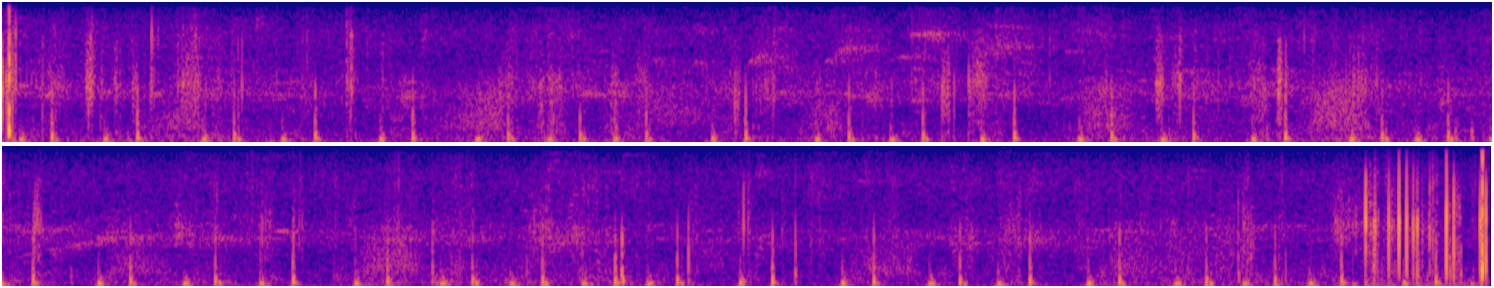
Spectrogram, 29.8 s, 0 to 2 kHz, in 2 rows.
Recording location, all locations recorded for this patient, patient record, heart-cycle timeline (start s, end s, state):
pulmonary valve (PV)
aortic valve (AV)+pulmonary valve (PV)+tricuspid valve (TV)+mitral valve (MV)
#Age: Child
#Sex: Female
#Height: 124.0 cm
#Weight: 25.1 kg
#Pregnancy status: False
#Murmur: Absent
#Murmur locations: nan
#Most audible location: nan
#Systolic murmur timing: nan
#Systolic murmur shape: nan
#Systolic murmur grading: nan
#Systolic murmur pitch: nan
#Systolic murmur quality: nan
#Diastolic murmur timing: nan
#Diastolic murmur shape: nan
#Diastolic murmur grading: nan
#Diastolic murmur pitch: nan
#Diastolic murmur quality: nan
#Outcome: Abnormal
#Campaign: 2014 screening campaign
0.00	0.77	unannotated
0.77	1.04	diastole
1.04	1.16	S1
1.16	1.36	systole
1.36	1.48	S2
1.48	2.02	diastole
2.02	2.14	S1
2.14	2.34	systole
2.34	2.44	S2
2.44	2.82	diastole
2.82	2.94	S1
2.94	3.14	systole
3.14	3.24	S2
3.24	3.80	diastole
3.80	3.90	S1
3.90	4.12	systole
4.12	4.22	S2
4.22	4.76	diastole
4.76	4.88	S1
4.88	5.08	systole
5.08	5.18	S2
5.18	5.48	diastole
5.48	5.60	S1
5.60	5.80	systole
5.80	5.90	S2
5.90	6.14	diastole
6.14	6.24	S1
6.24	6.46	systole
6.46	6.56	S2
6.56	7.12	diastole
7.12	7.22	S1
7.22	7.44	systole
7.44	7.56	S2
7.56	8.14	diastole
8.14	8.26	S1
8.26	8.48	systole
8.48	8.58	S2
8.58	8.90	diastole
8.90	9.02	S1
9.02	9.22	systole
9.22	9.34	S2
9.34	9.80	diastole
9.80	9.92	S1
9.92	10.12	systole
10.12	10.24	S2
10.24	10.78	diastole
10.78	10.90	S1
10.90	11.10	systole
11.10	11.22	S2
11.22	11.62	diastole
11.62	11.74	S1
11.74	11.92	systole
11.92	12.02	S2
12.02	12.52	diastole
12.52	12.64	S1
12.64	12.84	systole
12.84	12.96	S2
12.96	13.48	diastole
13.48	13.62	S1
13.62	13.82	systole
13.82	13.92	S2
13.92	14.16	diastole
14.16	14.28	S1
14.28	14.48	systole
14.48	14.58	S2
14.58	14.90	diastole
14.90	15.02	S1
15.02	15.22	systole
15.22	15.34	S2
15.34	15.88	diastole
15.88	16.00	S1
16.00	16.18	systole
16.18	16.30	S2
16.30	16.74	diastole
16.74	16.86	S1
16.86	17.06	systole
17.06	17.16	S2
17.16	17.50	diastole
17.50	17.62	S1
17.62	17.82	systole
17.82	17.92	S2
17.92	18.44	diastole
18.44	18.56	S1
18.56	18.76	systole
18.76	18.86	S2
18.86	19.28	diastole
19.28	19.42	S1
19.42	19.62	systole
19.62	19.72	S2
19.72	20.00	diastole
20.00	20.12	S1
20.12	20.32	systole
20.32	20.44	S2
20.44	20.72	diastole
20.72	20.84	S1
20.84	21.04	systole
21.04	21.16	S2
21.16	21.38	diastole
21.38	21.48	S1
21.48	21.66	systole
21.66	21.80	S2
21.80	22.28	diastole
22.28	22.40	S1
22.40	22.60	systole
22.60	22.72	S2
22.72	23.30	diastole
23.30	23.42	S1
23.42	23.62	systole
23.62	23.74	S2
23.74	24.18	diastole
24.18	24.30	S1
24.30	24.50	systole
24.50	24.60	S2
24.60	24.88	diastole
24.88	25.00	S1
25.00	25.18	systole
25.18	25.28	S2
25.28	25.76	diastole
25.76	25.88	S1
25.88	26.08	systole
26.08	26.20	S2
26.20	26.66	diastole
26.66	26.76	S1
26.76	26.96	systole
26.96	27.08	S2
27.08	27.34	diastole
27.34	27.44	S1
27.44	27.64	systole
27.64	27.72	S2
27.72	27.98	diastole
27.98	28.10	S1
28.10	28.16	systole
28.16	29.79	unannotated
